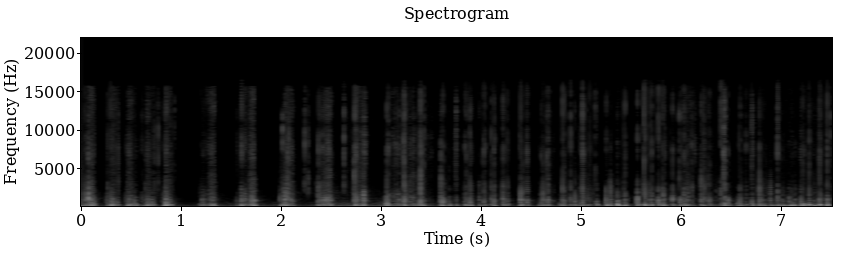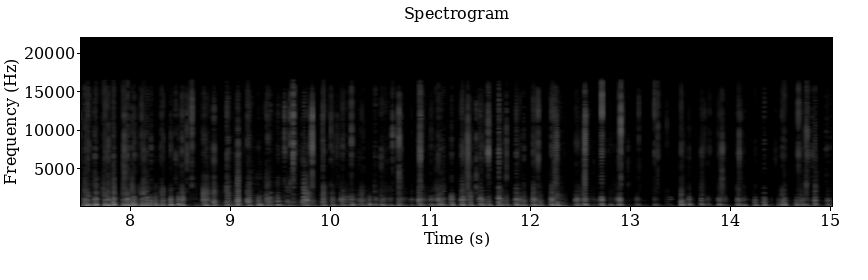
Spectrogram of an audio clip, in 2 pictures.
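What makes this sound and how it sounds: Long pointed nails scratch and scrape over the embossed surface of a flat red crocodile-textured leather wallet. The result is a dense, rapid run of short, dry scraping strokes that is mostly low and muffled, with little brightness. It holds a steady level for the whole stretch with only brief pauses.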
